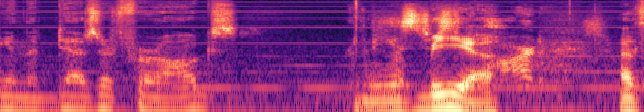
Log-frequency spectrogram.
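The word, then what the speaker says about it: Rabi'ah: Rabia.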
